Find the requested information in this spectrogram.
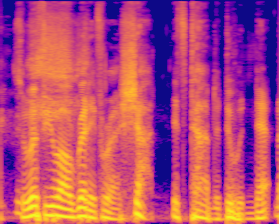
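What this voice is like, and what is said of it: Smooth smoky radio announcer voice. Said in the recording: “That was my Warriors radio lady voice. That was not very good ... My smooth little smoky radio voice.”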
